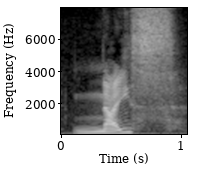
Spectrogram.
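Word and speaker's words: gneiss: kind of rock called nice it's pronounced like nice like it's a nice rock but it's actually spelled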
